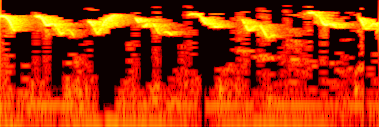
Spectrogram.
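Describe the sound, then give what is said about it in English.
A person whistles a rapid series of bird-call imitations, short falling and warbling notes repeated about eight times, fairly loud over a low background rumble. “Then what are some other bird calls?”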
